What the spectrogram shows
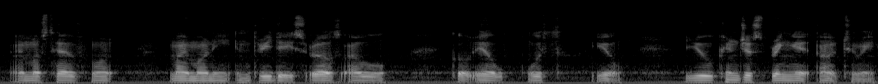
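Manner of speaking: usual speaking voice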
